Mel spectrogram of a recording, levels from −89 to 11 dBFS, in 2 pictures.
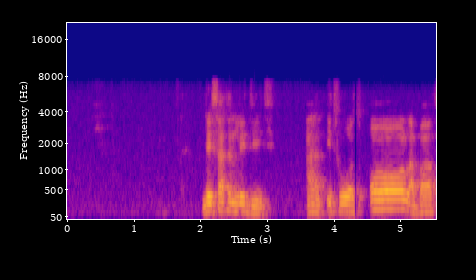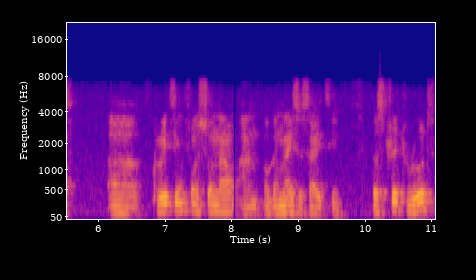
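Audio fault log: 4.31–4.37 s and 8.03–8.09 s, lost AMR speech frames: each time a radio error corrupted a single speech frame, so the wideband decoder repeated the previous frame's pitch and vocal tract shape at lowered gain, heard as a brief dip or warble.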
